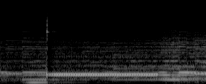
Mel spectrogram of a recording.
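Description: A telephone rings unanswered inside a video game, a steady electronic tone held for about two seconds after a short click, fairly loud and alone with no one speaking.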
